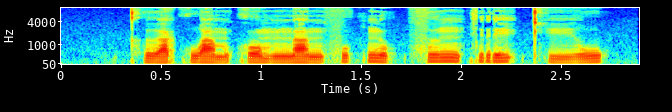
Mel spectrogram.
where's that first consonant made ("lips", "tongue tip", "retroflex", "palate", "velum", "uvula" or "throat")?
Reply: velum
